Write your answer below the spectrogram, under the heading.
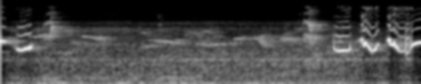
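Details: Oriental magpie-robin (kacer), a young untrained bird, in easy-going song meant to provoke other birds to sing. One sharp whistled phrase opens, then a soft lull and a closing cluster of rapid, looping whistled notes.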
